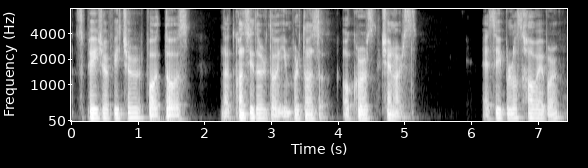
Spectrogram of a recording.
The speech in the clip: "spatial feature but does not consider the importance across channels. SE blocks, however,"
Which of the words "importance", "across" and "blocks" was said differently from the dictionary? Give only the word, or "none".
blocks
